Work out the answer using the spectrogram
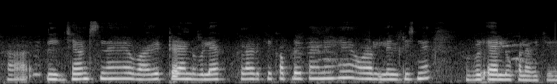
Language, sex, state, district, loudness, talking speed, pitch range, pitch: Hindi, female, Uttar Pradesh, Lalitpur, -17 LUFS, 170 wpm, 230-265 Hz, 245 Hz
